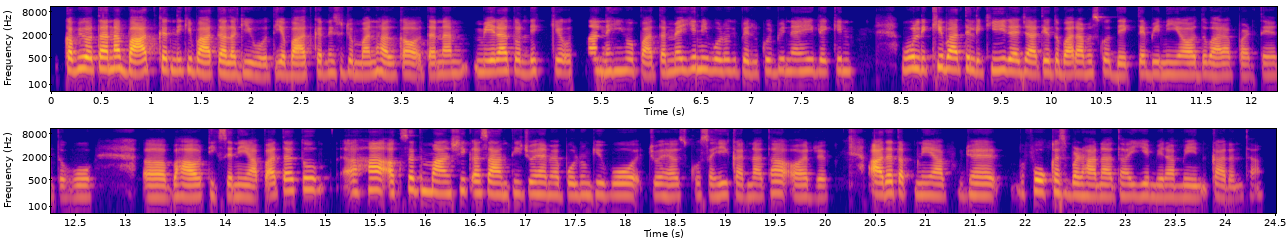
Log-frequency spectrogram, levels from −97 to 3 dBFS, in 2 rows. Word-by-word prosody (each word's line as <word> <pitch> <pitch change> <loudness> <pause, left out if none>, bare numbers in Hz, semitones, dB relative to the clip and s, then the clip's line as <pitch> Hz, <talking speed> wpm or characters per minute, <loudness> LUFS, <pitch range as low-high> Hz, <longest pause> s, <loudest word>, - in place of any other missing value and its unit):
कभी 245 +2 +6
होता 255 0 +8
है 250 - +8
ना 265 +1 +9
बात 195 - +10
करने 235 -2 0
की 240 - -5
बात 195 -3 +5
अलग 185 -2 +3
ही 195 - -4
होती 170 +1 -6
है, 185 - +1
बात 175 -1 +3
करने 200 0 -4
से 205 - -14
जो 205 - -5
मन 185 +1 -2
हल्का 185 +1 +1
होता 180 - -2
है 180 - 0
ना 195 0 +2 0.3
मेरा 215 +2 +5
तो 225 -1 -3
लिख 215 +2 -8
के 220 - -3
उतना 215 +3 0
नहीं 225 +2 -5
हो 225 - -5
पाता 190 +4 0
मैं 225 +3 -2
ये 240 +2 -3
नहीं 250 -1 -3
बोलूँगी 225 -1 -4
बिल्कुल 200 +1 -6
भी 235 +2 -9
नहीं 225 0 -5
लेकिन 225 +1 -7 0.5
वो 255 +2 +3
लिखी 260 +2 0
बातें 255 -1 +4
लिखी 235 +1 -6
ही 240 - -1
रह 220 - +3
जाती 205 -1 +1
है 210 - -2
दोबारा 195 -2 +1
हम 195 - -1
उसको 195 +2 -4
देखते 175 +1 -5
भी 195 0 -7
नहीं 190 0 -8
हैं 185 - -2
और 180 0 +1
दोबारा 180 -2 -1
पढ़ते 170 +1 -8
हैं 175 0 -7
तो 175 - -7
वो 180 +1 -6 0.6
अ, 175 0 +3
भाव 180 -1 +4
ठीक 200 - -13
से 190 - -2
नहीं 185 -1 -4
आ 165 - +2
पाता। 255 +6 +2
तो 280 0 +2 0.3
हाँ, 270 - +5
अक्सर 260 +4 +1
मानसिक 230 +1 +1
अशांति 220 -1 +1
जो 220 - -4
है 215 -1 -1
मैं 200 -1 -6
बोलूँगी 205 +1 -7
वो 200 0 -3 0.2
जो 195 - -8
है 185 -1 -4
उसको 190 +1 -14
सही 195 +1 -7
करना 185 -1 -5
था 225 0 +1
और 180 -1 -4 0.6
आदत 225 +2 +2
अपने 205 -1 -5
आप 190 - -19
जो 195 +1 -8
है 195 -1 0 0.4
फ़ोकस 235 -2 +1
बढ़ाना 190 -2 0
था, 195 - -5
ये 190 +1 -8
मेरा 180 0 -6
मेन 175 -1 -9
कारण 170 -3 -6
था। - - -16
200 Hz, 230 wpm, -22 LUFS, 185-225 Hz, 0.6 s, बात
